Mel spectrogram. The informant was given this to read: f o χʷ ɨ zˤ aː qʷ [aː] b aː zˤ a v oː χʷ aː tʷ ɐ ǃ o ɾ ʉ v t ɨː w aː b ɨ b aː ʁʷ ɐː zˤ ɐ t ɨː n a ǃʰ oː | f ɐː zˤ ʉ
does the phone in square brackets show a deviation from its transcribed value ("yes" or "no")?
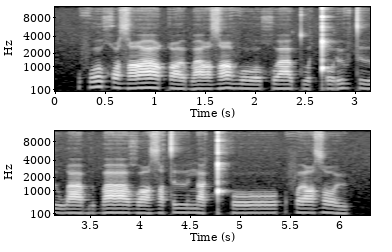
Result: yes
